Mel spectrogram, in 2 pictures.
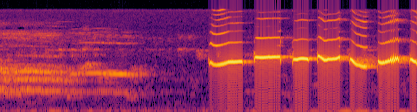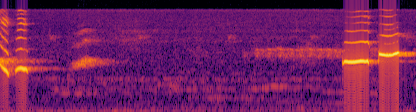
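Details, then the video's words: Oriental magpie-robin morning song: a burst of loud, clear whistled notes with sliding, warbling inflections, repeated rapidly for about two and a half seconds, a short pause, then a brief whistled phrase near the end over a faint low hum. "PEMULIHAN KACER SETRES DENGAN KICAUN PAGI CEPAT GACOR"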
